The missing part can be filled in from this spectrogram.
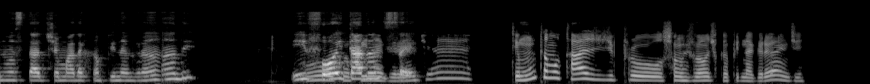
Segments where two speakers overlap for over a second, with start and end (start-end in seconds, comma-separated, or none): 3.0-4.3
